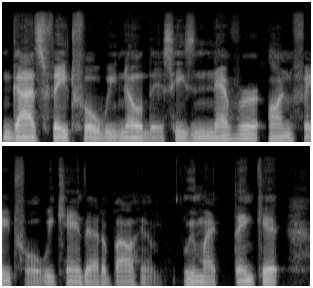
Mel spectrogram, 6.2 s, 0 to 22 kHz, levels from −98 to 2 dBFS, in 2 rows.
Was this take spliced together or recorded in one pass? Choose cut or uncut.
cut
